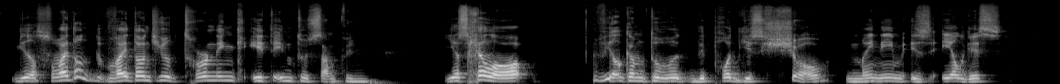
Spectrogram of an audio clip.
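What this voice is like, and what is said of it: Put-on Russian accent. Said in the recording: “Now I'm talking like a Russian.”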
